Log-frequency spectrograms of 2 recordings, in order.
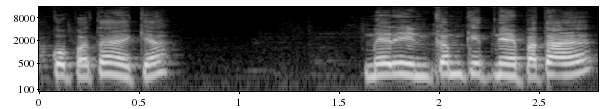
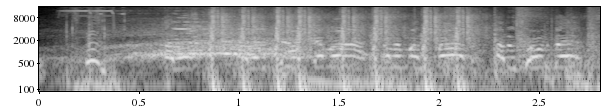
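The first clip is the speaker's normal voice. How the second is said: raised, yelping pleas; pained protest; 4 semitones higher than usual. Acted. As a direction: cry out to be let go. Beaten again, begs release.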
